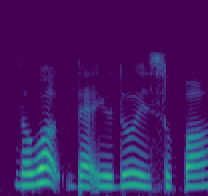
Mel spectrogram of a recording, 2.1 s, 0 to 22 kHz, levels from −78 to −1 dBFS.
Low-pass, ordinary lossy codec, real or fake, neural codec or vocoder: 7.2 kHz; Opus, 64 kbps; real; none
